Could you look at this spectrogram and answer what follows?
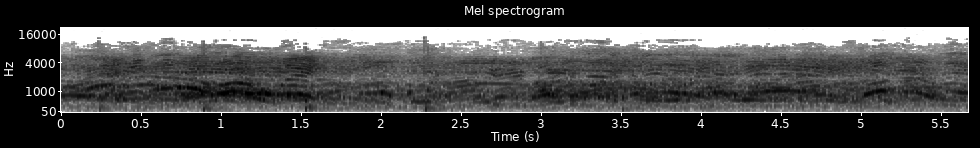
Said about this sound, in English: All right, why don't you just yell out your favorite desserts? Just go.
